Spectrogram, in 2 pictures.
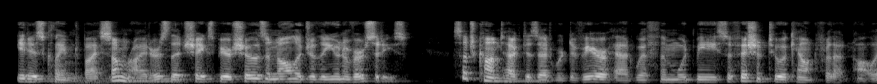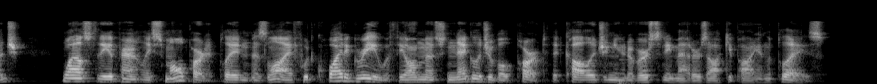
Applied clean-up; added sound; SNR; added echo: neural mask model DeepFilterNet 3.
